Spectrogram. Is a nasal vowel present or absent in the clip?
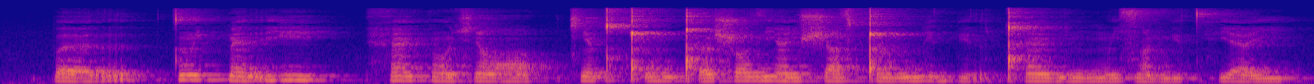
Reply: present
